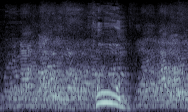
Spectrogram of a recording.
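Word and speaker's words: خون: এরপর যদি খুন, খুন ওয়াও এ মারুফ, খুন উচ্চারণ, খুন এরকম, খুন, খুন মানে রক্ত।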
